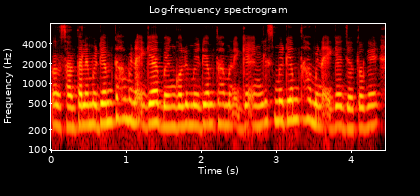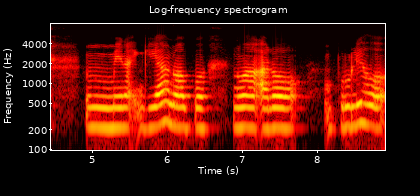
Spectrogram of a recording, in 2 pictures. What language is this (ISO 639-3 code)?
sat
